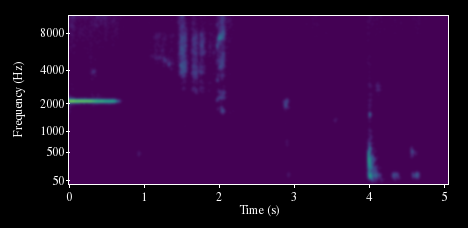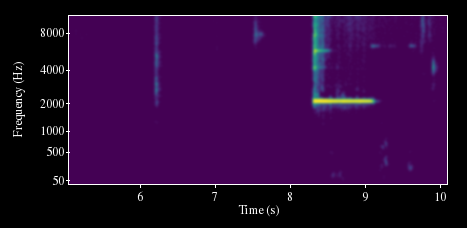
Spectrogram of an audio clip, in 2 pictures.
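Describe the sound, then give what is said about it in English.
Two short electronic computer notification chimes during a Zoom meeting ring out, one at the very start and another near the end, each a clear steady tone, with a brief low thump in the quiet between them. “I've got to mute my notifications because that's going to drive me nuts all day.”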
